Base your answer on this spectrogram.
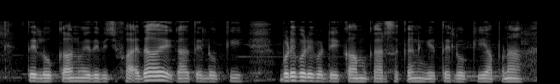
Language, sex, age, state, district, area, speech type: Punjabi, female, 60+, Punjab, Jalandhar, urban, spontaneous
